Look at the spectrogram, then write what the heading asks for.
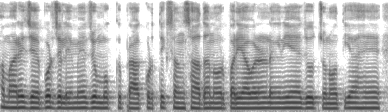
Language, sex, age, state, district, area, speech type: Hindi, male, 30-45, Rajasthan, Jaipur, urban, spontaneous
